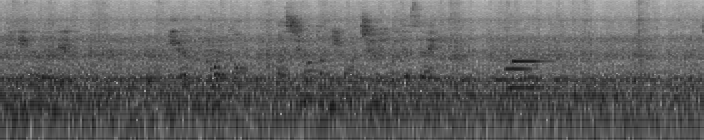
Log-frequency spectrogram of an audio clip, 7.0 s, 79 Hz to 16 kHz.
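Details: JR Kyushu 303 series K01 set, car 4 (MoHa 303-1), rapid service between Shimoyamato and Hatae, recorded with the built-in mic directly above the Hakata-end bogie: violent vibration and a deep rough growl from around the traction motor that follows motor speed.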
